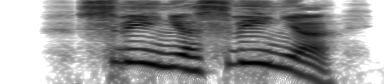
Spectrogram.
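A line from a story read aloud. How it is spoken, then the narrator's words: Pleading. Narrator (Slovenian): je prosila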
